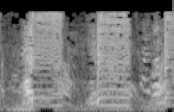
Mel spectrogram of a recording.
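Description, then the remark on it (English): Three buzzy, sputtering fart noises made with the mouth in quick succession by a person being asked why they want Trump impeached, each a loud, rough, bleat-like blast with a wavering pitch, with no other sound between them. “Do you make fart noises with your mouth?”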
